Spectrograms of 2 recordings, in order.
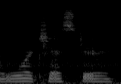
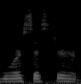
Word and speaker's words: Worcester: unspooled so in the warchester award uh worcester massachusetts it's war sister worcester massachusetts the knight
